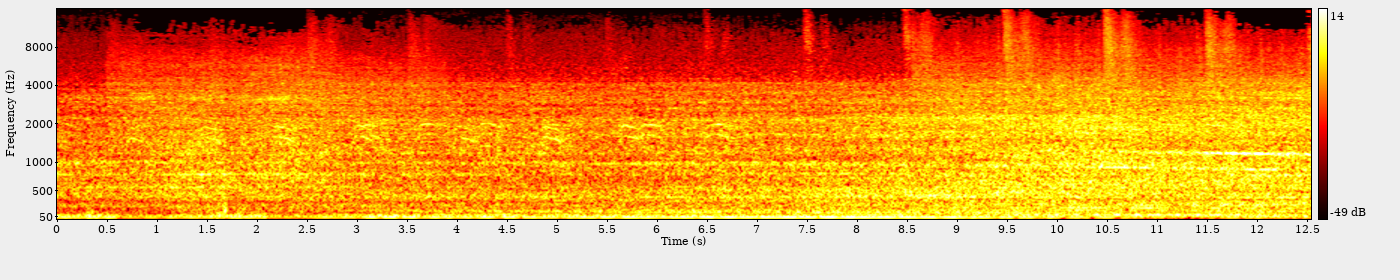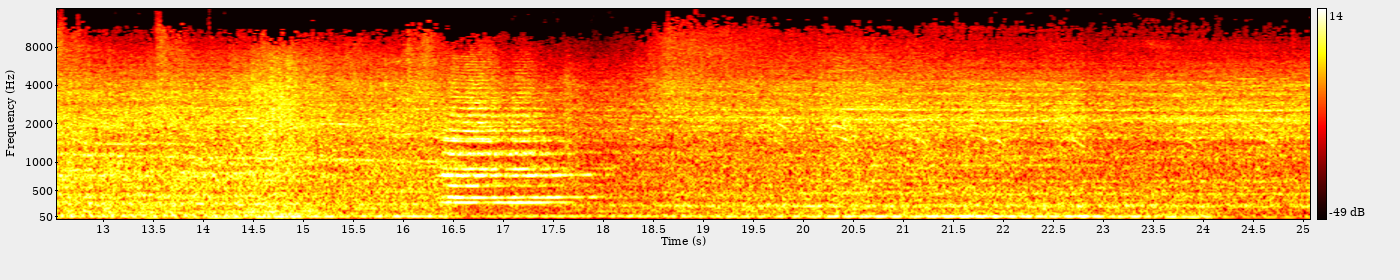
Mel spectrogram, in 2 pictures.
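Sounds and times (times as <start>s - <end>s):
train horn: 16.3s - 18.1s.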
